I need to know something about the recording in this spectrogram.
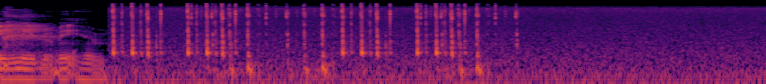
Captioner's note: keyboard keys clicking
